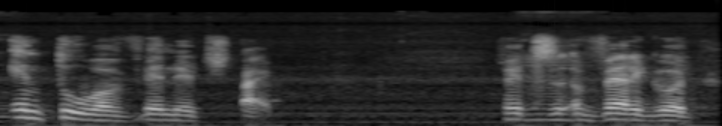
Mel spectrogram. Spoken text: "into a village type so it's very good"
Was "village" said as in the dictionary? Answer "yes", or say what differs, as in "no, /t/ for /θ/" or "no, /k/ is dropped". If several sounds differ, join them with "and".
no, /n/ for /l/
